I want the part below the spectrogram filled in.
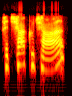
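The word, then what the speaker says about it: Pecha Kucha: I'm speaking at an event called Pachakucha. – Pachakucha. – And that's spelled Pachakucha, and it's spelled P-E-C-H-A, and then a space, and then the second word is K-U-C-H-A.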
